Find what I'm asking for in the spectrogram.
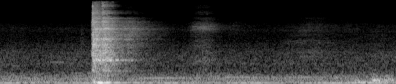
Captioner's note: weight clanks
